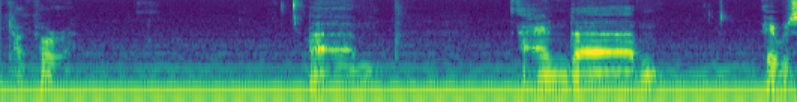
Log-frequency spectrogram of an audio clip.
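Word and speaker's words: Kaikōura: Zealand in a a town called kakora or kakura wherever you want to pronounce it I call it kakura um and um it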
